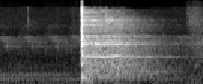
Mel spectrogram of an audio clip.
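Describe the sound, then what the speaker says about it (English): A single sharp hammer blow drives a cold chisel into a hot steel axe head during forging, a bright metallic strike followed by a ringing decay, close and loud. "I'm actually using a cold chisel because I want to make a more of a slot than a hole."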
